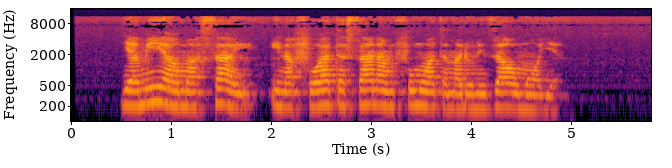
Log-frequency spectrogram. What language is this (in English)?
Swahili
